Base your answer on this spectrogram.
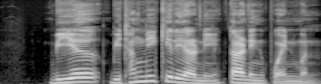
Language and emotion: Bodo, neutral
